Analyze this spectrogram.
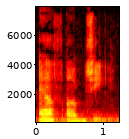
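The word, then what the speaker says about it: f ∘ g: and the g so that is actually not the word fog it usually looks like this it's like a tiny little g and you pronounce that f of g and that is called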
